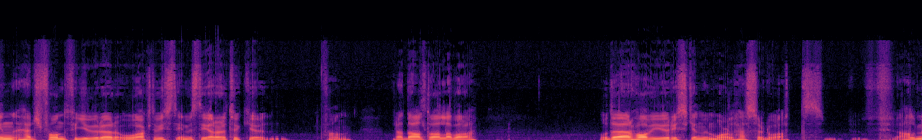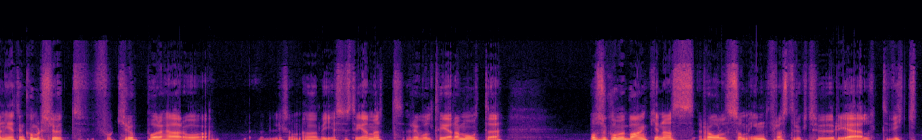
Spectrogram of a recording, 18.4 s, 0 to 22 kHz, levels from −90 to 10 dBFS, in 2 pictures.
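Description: Nothing stood out as a technical fault on listening to the speech here.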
